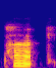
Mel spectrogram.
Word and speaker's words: Pac: Worth noting that Pac is, or Park, depending on how you want to pronounce it, is the AEW All Atlantic Champion, and Osprey is the um, United A States.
